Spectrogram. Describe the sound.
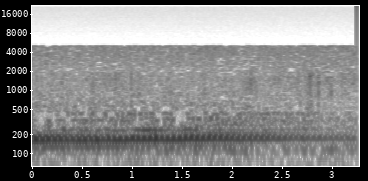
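A car engine's low, steady rumble as the driver steps on the gas and drives off, a continuous drone heard alone that eases off slightly toward the end.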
